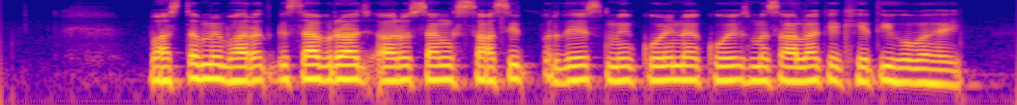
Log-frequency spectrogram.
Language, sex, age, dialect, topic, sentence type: Magahi, male, 18-24, Southern, agriculture, statement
